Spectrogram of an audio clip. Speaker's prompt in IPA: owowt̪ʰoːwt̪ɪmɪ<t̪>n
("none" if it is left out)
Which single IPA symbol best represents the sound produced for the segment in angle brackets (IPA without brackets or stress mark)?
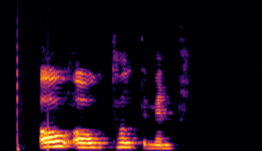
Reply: none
